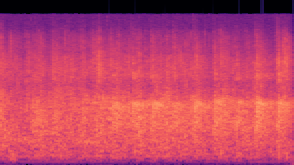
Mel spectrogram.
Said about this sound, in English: Amen? Amen. Now you can clap.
